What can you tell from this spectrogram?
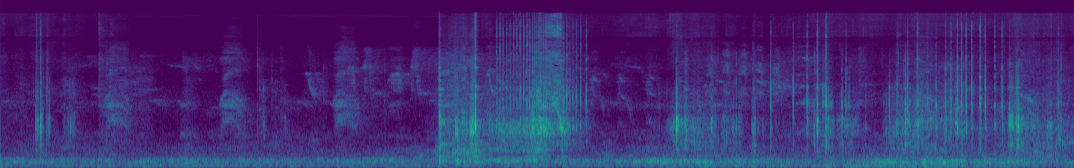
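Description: A plastic toy car being handled and run over cloth, with scattered clicks and rattles from its plastic parts. The loudest part is a harsh, noisy burst lasting about a second and a half, starting about four seconds in.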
